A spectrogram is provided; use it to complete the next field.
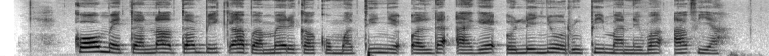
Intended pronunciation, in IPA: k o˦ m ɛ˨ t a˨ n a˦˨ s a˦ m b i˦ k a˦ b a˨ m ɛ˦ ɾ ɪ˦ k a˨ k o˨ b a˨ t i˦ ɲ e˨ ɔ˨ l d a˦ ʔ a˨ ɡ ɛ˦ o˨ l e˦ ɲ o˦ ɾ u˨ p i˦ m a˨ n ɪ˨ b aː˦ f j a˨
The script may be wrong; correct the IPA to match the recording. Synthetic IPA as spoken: k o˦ m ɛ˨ t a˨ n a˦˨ t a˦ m b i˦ k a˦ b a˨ m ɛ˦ ɾ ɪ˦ k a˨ k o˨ m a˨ t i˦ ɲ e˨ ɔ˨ l d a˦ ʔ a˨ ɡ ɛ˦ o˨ l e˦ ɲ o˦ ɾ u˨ p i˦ m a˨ n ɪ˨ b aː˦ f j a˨

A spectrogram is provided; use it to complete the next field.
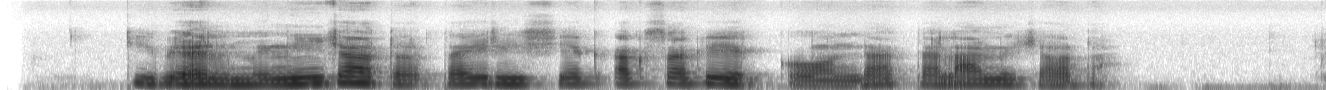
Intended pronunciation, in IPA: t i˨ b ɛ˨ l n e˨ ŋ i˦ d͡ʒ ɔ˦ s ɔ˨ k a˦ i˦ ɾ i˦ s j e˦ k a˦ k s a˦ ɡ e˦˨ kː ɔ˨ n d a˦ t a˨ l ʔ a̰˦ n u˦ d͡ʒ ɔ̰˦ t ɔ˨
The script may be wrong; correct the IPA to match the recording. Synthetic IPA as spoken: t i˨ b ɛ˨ l m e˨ ŋ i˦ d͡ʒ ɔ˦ t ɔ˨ t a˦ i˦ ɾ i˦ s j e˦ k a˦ k s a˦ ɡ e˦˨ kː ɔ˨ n d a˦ t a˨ l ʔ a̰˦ n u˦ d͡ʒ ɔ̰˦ t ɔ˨

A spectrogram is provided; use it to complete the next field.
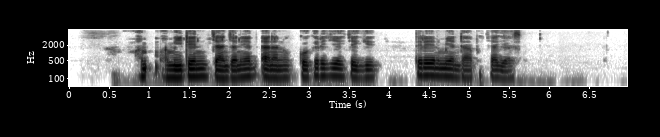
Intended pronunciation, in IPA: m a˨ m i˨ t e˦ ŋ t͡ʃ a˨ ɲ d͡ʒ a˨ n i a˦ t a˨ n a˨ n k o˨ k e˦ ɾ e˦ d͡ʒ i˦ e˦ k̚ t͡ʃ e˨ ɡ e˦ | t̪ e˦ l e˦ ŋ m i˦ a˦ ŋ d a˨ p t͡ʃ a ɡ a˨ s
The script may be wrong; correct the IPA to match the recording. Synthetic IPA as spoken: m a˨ m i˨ t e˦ n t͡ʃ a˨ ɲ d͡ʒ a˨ n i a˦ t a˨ n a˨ n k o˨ k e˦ ɾ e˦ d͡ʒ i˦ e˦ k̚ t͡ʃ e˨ ɡ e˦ | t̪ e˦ ɾ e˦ n m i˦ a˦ n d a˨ p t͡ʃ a ɡ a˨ s

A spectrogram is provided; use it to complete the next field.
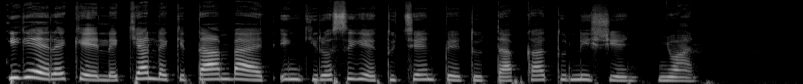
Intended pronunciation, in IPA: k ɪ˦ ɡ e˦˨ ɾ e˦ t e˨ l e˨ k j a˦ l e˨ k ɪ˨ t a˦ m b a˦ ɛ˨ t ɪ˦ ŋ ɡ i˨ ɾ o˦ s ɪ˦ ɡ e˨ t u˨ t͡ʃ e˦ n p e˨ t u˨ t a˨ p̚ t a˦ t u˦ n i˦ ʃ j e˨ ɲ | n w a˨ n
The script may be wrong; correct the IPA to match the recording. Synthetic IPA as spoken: k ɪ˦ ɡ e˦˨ ɾ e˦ k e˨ l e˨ k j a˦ l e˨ k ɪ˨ t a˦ m b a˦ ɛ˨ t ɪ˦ ŋ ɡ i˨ ɾ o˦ s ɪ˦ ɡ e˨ t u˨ t͡ʃ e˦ n p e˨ t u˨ t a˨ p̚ k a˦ t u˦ n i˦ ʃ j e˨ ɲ | ɲ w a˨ n

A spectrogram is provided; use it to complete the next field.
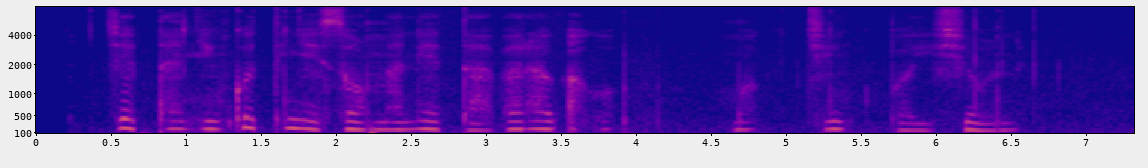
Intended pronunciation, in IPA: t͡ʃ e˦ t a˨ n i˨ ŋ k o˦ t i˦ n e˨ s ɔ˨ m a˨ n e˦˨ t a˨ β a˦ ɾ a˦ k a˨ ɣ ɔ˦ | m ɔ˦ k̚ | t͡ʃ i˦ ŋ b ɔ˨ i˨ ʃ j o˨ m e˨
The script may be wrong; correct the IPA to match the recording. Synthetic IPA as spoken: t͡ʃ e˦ t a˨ ɲ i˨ ŋ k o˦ t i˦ ɲ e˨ s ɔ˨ m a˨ n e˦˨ t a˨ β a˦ ɾ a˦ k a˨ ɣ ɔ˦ | m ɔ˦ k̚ | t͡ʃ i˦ ŋ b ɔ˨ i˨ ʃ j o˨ n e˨

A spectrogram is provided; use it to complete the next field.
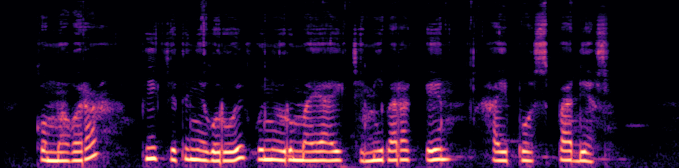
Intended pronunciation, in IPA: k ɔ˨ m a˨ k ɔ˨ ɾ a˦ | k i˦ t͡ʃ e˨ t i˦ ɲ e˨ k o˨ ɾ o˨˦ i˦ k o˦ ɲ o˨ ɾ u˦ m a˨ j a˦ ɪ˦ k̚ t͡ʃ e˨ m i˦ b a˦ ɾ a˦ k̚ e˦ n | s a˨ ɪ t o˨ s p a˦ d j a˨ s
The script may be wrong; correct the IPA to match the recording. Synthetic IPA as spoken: k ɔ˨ m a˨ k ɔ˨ ɾ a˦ | p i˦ t͡ʃ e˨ t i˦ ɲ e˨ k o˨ ɾ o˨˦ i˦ k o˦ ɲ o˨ ɾ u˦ m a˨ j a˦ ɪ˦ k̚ t͡ʃ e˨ m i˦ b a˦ ɾ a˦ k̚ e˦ n | h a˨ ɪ p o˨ s p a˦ d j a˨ s

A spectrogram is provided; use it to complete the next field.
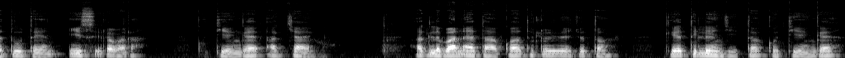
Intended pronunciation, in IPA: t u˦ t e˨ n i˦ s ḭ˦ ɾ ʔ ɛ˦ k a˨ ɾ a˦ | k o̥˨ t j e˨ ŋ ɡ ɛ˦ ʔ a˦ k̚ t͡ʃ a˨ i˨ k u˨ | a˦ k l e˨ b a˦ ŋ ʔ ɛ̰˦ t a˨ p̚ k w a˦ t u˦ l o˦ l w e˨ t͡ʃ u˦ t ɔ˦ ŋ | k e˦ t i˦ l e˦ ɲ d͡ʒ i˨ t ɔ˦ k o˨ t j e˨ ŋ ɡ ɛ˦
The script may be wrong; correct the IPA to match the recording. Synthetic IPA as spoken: t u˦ t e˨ n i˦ s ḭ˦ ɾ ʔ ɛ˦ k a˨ ɾ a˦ | k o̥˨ t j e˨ ŋ ɡ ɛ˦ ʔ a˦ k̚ t͡ʃ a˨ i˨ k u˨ | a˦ k l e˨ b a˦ n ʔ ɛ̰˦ t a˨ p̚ k w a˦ t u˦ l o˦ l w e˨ t͡ʃ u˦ t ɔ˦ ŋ | k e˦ t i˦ l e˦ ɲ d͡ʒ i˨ t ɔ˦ k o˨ t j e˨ ŋ ɡ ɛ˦

